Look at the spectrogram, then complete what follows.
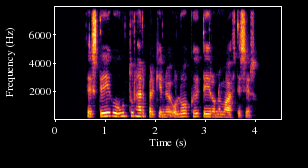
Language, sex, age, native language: Icelandic, female, 30-39, Icelandic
